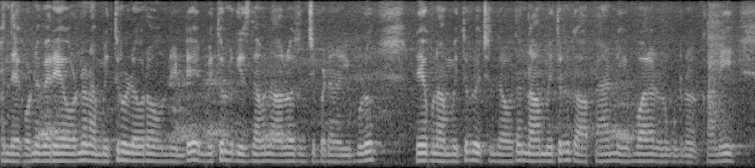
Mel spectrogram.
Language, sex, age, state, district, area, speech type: Telugu, male, 30-45, Andhra Pradesh, Chittoor, rural, spontaneous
